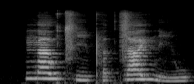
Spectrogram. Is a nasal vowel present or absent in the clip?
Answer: absent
